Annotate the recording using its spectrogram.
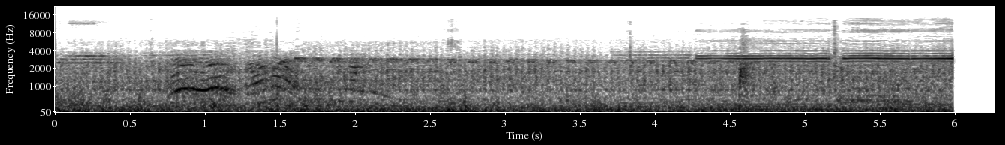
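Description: Heavy vehicle engines running with a steady low rumble while people shout in the first two seconds. A steady high-pitched tone, like a vehicle's warning beeper, comes in over the last two seconds.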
